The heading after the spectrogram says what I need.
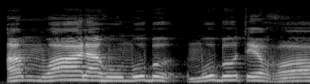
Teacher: ہونٹ با کی ادائیگی میں آپس میں ملے اور فوراً ہی جدا ہو جائیں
